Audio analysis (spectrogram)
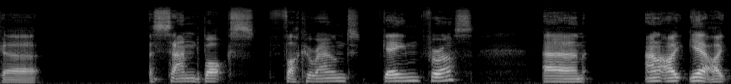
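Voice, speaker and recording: A man's voice: medium pitch, fairly bright tone. A man in his late twenties talking casually as an interview guest, rambling and correcting himself as he tells stories. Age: late 20s. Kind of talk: casual gaming interview chat.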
